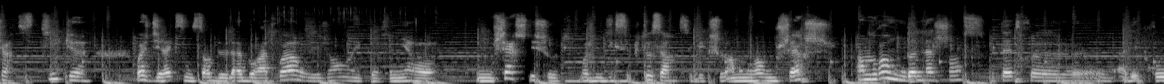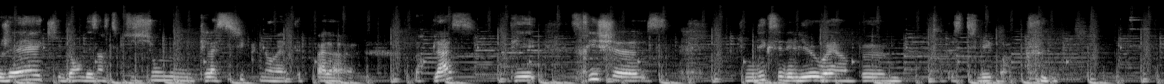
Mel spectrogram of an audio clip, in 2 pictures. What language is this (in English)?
French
